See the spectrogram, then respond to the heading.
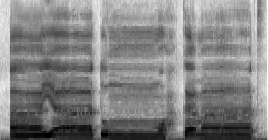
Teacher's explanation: Karena sempurna masuknya tanwin kepada mim. Tanwin ini kita masukkan kepada mim, sempurna. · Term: idgham kamil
